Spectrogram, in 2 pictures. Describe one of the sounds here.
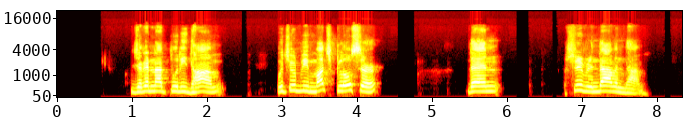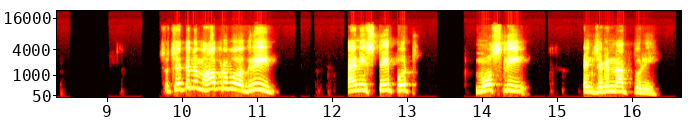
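A middle-aged man speaks calmly and deliberately into a close microphone, in short phrases with pauses.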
